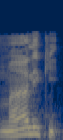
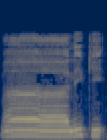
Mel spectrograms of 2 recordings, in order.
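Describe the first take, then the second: First: The first vowel has its ordinary length. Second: The first vowel is stretched much longer than normal. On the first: The speaker calls it right. "മാലിക് എന്ന് മാത്രം പറയുക" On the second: The speaker calls it wrong. "ആ നീട്ടൽ ശരിയല്ല"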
